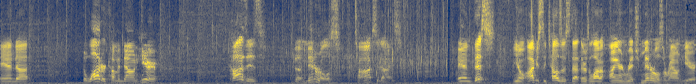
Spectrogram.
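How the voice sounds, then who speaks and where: Faint music plays behind a man who speaks at a fairly slow pace with long, frequent pauses. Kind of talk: casual vlog chat. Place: tunnel cave.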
